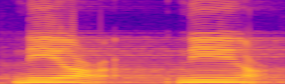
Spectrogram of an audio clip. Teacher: Cara baca ainnya yaitu dialirkan setengah saja, jangan ditekan ya, tapi dialirkan dulu setengah. Ni', jadi bukan ditekan. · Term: ain sukun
